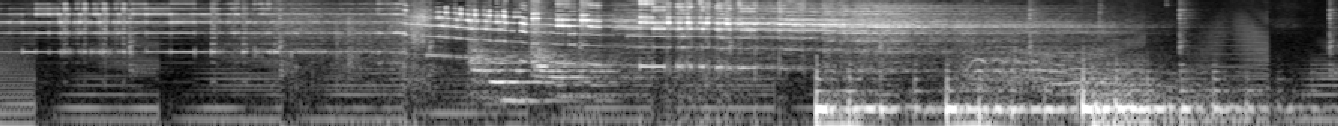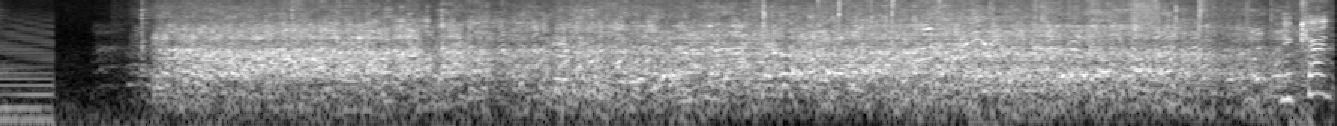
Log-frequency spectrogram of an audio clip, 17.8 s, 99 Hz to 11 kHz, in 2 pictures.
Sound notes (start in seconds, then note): 6.4 audience groaning; 9.6 laughter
